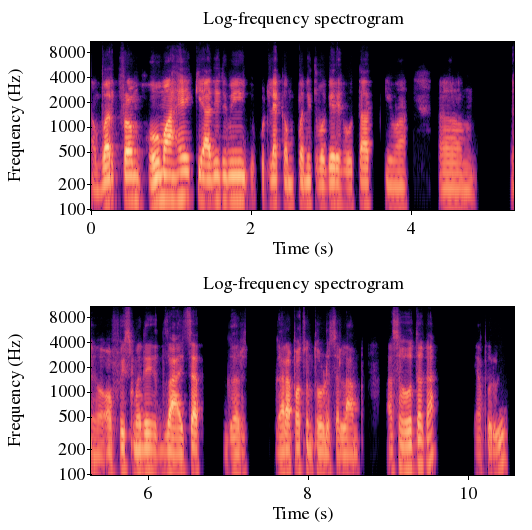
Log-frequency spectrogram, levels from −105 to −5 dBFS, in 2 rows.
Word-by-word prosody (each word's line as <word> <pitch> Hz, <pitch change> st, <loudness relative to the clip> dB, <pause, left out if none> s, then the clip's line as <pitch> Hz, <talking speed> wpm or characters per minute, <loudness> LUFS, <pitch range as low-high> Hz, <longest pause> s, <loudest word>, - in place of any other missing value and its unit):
Work 115 Hz, +1 st, +7 dB
from 125 Hz, 0 st, +6 dB
home 125 Hz, +5 st, +6 dB
आहे 135 Hz, +2 st, +5 dB
की 130 Hz, -, 0 dB
आधी 120 Hz, +2 st, +4 dB
तुम्ही 130 Hz, 0 st, +2 dB, 0.2 s
कुठल्या 115 Hz, -, -1 dB
कंपनीत 105 Hz, +1 st, -4 dB
वगैरे 105 Hz, +1 st, +2 dB
होतात 100 Hz, +2 st, -1 dB, 0.2 s
किंवा 95 Hz, -1 st, -6 dB, 0.4 s
अं, 90 Hz, -1 st, -6 dB, 0.5 s
अ, -, -, -11 dB
ऑफिसमध्ये 100 Hz, +2 st, -1 dB
जायचात 90 Hz, -2 st, +4 dB, 0.4 s
घर 95 Hz, 0 st, -4 dB, 0.4 s
घरापासून 100 Hz, +1 st, 0 dB
थोडंसं 95 Hz, -2 st, -2 dB
लांब, 90 Hz, -1 st, -2 dB, 0.4 s
असं 100 Hz, +3 st, -6 dB
होतं 115 Hz, +4 st, +2 dB
का -, -, -3 dB, 0.5 s
यापूर्वी? -, -, -6 dB
105 Hz, 135 wpm, -25 LUFS, 95-115 Hz, 0.5 s, Work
